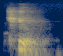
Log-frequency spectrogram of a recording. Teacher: because ka comes in the initial position of the word or the syllable, so the ka sound will be aspirated. Q. It will sound like Q.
